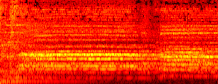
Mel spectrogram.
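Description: Mixed choir singing sustained chords with band accompaniment in a church; the drums and bass die away in the first second or so, and the voices move to a new chord about three seconds in.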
